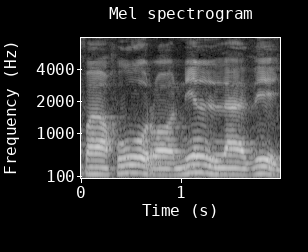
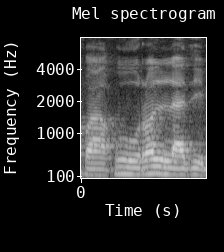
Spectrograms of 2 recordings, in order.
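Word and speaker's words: فَخُورًا الَّذِي: Jadi bacanya muhtalan fakhuronil lazi. Jangan cara bacanya kalau diwasalkan seperti ini nak ya. Muhtalan fakhurol lazi, bukan, tapi ronil lazi.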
